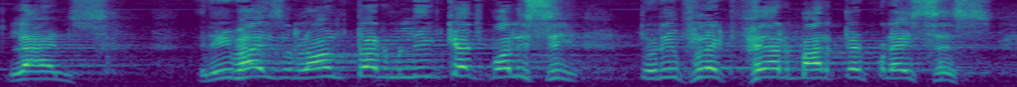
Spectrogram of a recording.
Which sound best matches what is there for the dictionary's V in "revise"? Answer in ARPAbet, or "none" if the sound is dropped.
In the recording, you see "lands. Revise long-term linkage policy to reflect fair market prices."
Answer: B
